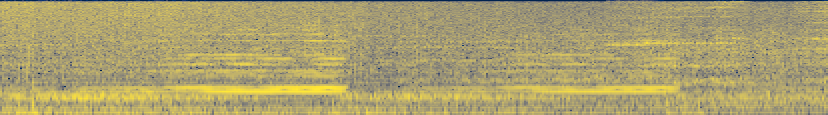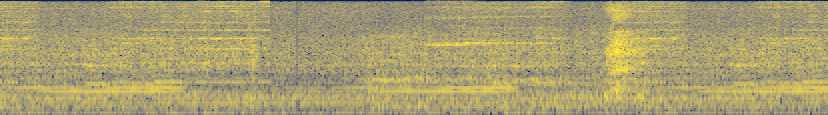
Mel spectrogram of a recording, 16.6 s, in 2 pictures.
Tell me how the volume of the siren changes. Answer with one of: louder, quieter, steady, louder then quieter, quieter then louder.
quieter.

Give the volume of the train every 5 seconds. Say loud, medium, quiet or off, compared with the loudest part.
medium, loud, loud, loud.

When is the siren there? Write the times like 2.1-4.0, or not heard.
0.0-16.5.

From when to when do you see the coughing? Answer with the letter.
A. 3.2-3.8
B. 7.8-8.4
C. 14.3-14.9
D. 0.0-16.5
C.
